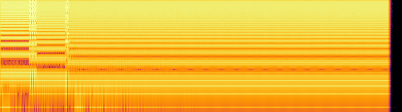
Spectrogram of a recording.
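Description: Surge software synthesizer playing a bright, buzzy sustained tone: a few quick notes stepping in pitch, then one long held low note that cuts off abruptly near the end. The oscillator drift is being turned up, yet the tone stays steady and its pitch wander is barely audible.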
